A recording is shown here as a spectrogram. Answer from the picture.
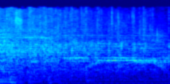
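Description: Audience applause in a large hall, slowly dying down.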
